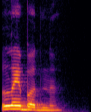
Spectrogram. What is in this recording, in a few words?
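"лэбӧдны" Komi, female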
